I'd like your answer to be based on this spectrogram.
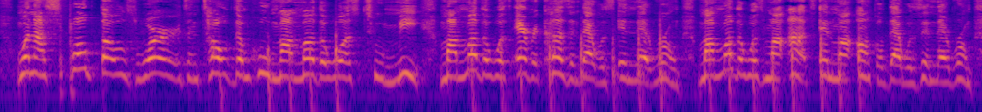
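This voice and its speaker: A woman speaks loudly at a moderate pace with a high pitch and ordinary pitch variation, with music in the background. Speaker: comedian and live-stream host. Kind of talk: casual live-stream talk about grief. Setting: live stream.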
